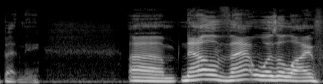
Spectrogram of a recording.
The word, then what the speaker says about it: Bettany: man excelsior Paul Bette Bethany said that actually I think it's pronounced Bettany now that was a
